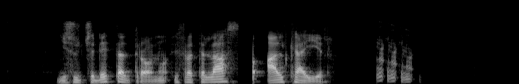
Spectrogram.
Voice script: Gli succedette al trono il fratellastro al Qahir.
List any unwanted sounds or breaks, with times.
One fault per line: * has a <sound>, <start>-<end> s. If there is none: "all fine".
* has a dropout, 2.4-2.5 s
* has a chirp, 3.8-4.2 s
